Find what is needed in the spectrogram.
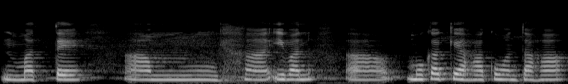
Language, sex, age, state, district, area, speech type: Kannada, female, 30-45, Karnataka, Chikkamagaluru, rural, spontaneous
